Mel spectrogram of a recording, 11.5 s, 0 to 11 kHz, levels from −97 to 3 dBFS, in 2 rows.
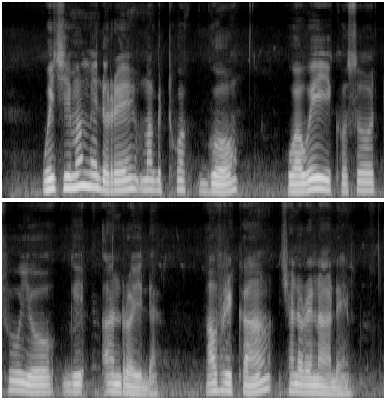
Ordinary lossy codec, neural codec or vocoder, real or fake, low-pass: none; none; real; none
